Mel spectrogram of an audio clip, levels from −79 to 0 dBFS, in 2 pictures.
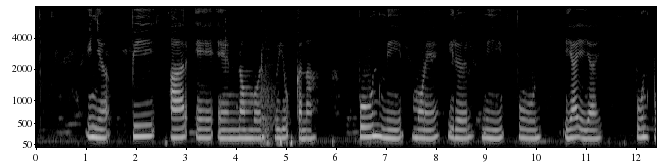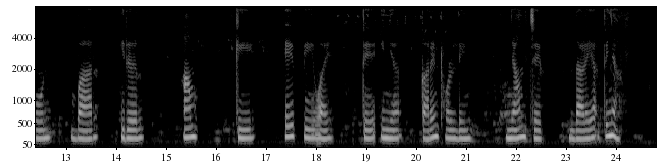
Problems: background sounds at intervals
